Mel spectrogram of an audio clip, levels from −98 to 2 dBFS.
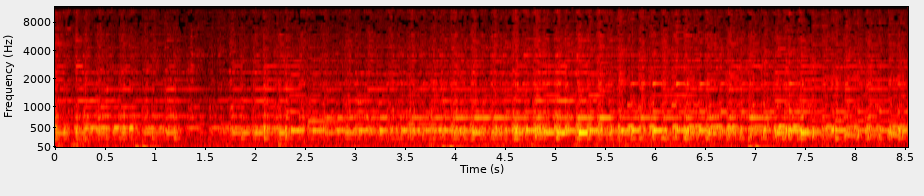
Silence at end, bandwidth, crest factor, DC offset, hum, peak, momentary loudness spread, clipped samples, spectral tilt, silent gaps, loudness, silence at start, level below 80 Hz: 0 s; 11.5 kHz; 18 dB; under 0.1%; none; -20 dBFS; 9 LU; under 0.1%; -4.5 dB/octave; none; -40 LUFS; 0 s; -64 dBFS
